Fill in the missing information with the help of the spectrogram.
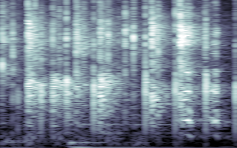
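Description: A quick round of close hand clapping, a dense flurry of sharp claps over a low steady hum, with a faint voice murmuring underneath.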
